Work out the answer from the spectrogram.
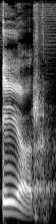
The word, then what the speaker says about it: heir: बात करते हैं तो इसकी प्रोनाउंसिएशन होती है AR।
